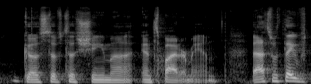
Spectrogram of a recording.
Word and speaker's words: Tsushima: Did you say Ghost of Toshiba? I said Ghost of Tsushima. Tsushima? Yeah. Okay. Is that not how you say it? Toshiba. Not Toshiba. That's the printer.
